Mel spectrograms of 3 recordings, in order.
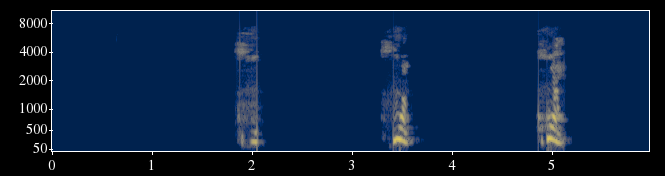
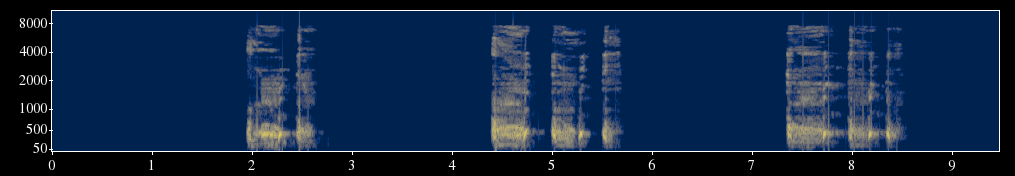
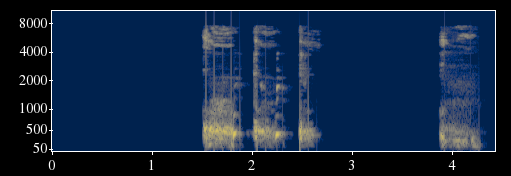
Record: exhalation_length: 6.0 s
exhalation_amplitude: 27060
exhalation_signal_mean_std_ratio: 0.21
three_cough_length: 9.5 s
three_cough_amplitude: 27217
three_cough_signal_mean_std_ratio: 0.34
cough_length: 4.4 s
cough_amplitude: 27699
cough_signal_mean_std_ratio: 0.36
survey_phase: beta (2021-08-13 to 2022-03-07)
age: 18-44
gender: Female
wearing_mask: 'No'
symptom_cough_any: true
symptom_runny_or_blocked_nose: true
symptom_sore_throat: true
symptom_abdominal_pain: true
symptom_fatigue: true
symptom_fever_high_temperature: true
symptom_headache: true
symptom_change_to_sense_of_smell_or_taste: true
symptom_loss_of_taste: true
symptom_other: true
symptom_onset: 3 days
smoker_status: Never smoked
respiratory_condition_asthma: false
respiratory_condition_other: false
recruitment_source: Test and Trace
submission_delay: 2 days
covid_test_result: Positive
covid_test_method: RT-qPCR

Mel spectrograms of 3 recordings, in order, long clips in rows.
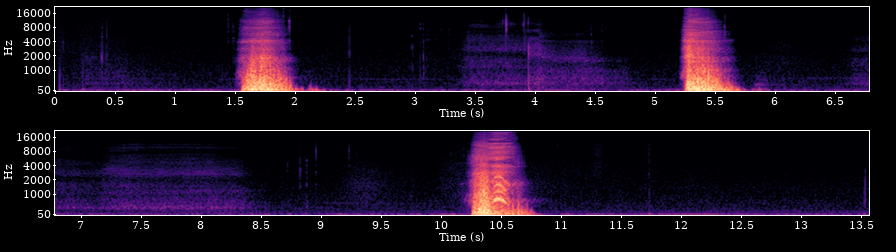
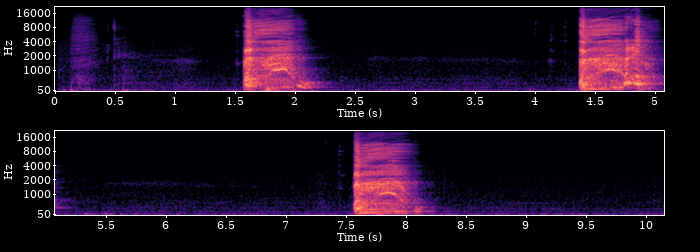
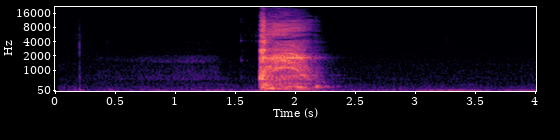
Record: exhalation_length: 13.6 s
exhalation_amplitude: 32768
exhalation_signal_mean_std_ratio: 0.22
three_cough_length: 10.2 s
three_cough_amplitude: 15748
three_cough_signal_mean_std_ratio: 0.3
cough_length: 4.0 s
cough_amplitude: 10986
cough_signal_mean_std_ratio: 0.27
survey_phase: beta (2021-08-13 to 2022-03-07)
age: 18-44
gender: Female
wearing_mask: 'No'
symptom_fatigue: true
symptom_headache: true
symptom_change_to_sense_of_smell_or_taste: true
symptom_loss_of_taste: true
symptom_other: true
smoker_status: Never smoked
respiratory_condition_asthma: true
respiratory_condition_other: false
recruitment_source: Test and Trace
submission_delay: 1 day
covid_test_result: Positive
covid_test_method: RT-qPCR
covid_ct_value: 21.9
covid_ct_gene: ORF1ab gene
covid_ct_mean: 22.9
covid_viral_load: 30000 copies/ml
covid_viral_load_category: Low viral load (10K-1M copies/ml)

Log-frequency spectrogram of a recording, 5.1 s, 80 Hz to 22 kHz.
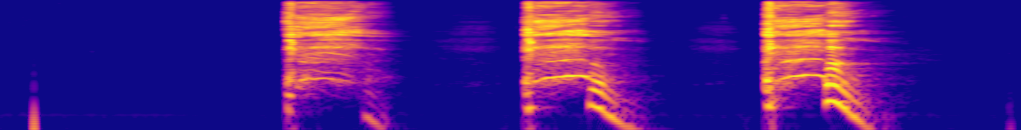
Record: three_cough_length: 5.1 s
three_cough_amplitude: 12937
three_cough_signal_mean_std_ratio: 0.43
survey_phase: beta (2021-08-13 to 2022-03-07)
age: 65+
gender: Male
wearing_mask: 'No'
symptom_cough_any: true
symptom_shortness_of_breath: true
symptom_fatigue: true
symptom_headache: true
symptom_change_to_sense_of_smell_or_taste: true
symptom_loss_of_taste: true
symptom_onset: 5 days
smoker_status: Ex-smoker
respiratory_condition_asthma: false
respiratory_condition_other: false
recruitment_source: Test and Trace
submission_delay: 2 days
covid_test_result: Positive
covid_test_method: ePCR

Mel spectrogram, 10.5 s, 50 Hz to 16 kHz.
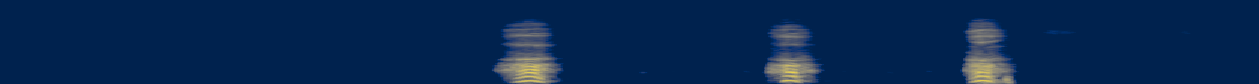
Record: exhalation_length: 10.5 s
exhalation_amplitude: 29274
exhalation_signal_mean_std_ratio: 0.18
survey_phase: beta (2021-08-13 to 2022-03-07)
age: 65+
gender: Male
wearing_mask: 'No'
symptom_cough_any: true
symptom_runny_or_blocked_nose: true
symptom_sore_throat: true
symptom_diarrhoea: true
symptom_fatigue: true
symptom_headache: true
symptom_onset: 3 days
smoker_status: Ex-smoker
respiratory_condition_asthma: true
respiratory_condition_other: false
recruitment_source: REACT
submission_delay: 2 days
covid_test_result: Positive
covid_test_method: RT-qPCR
covid_ct_value: 13.9
covid_ct_gene: E gene
influenza_a_test_result: Negative
influenza_b_test_result: Negative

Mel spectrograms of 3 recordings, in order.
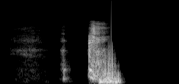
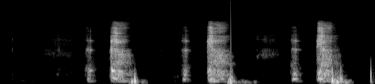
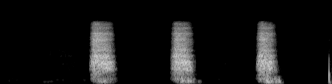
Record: cough_length: 1.8 s
cough_amplitude: 29183
cough_signal_mean_std_ratio: 0.36
three_cough_length: 3.8 s
three_cough_amplitude: 31228
three_cough_signal_mean_std_ratio: 0.37
exhalation_length: 3.3 s
exhalation_amplitude: 30034
exhalation_signal_mean_std_ratio: 0.35
survey_phase: beta (2021-08-13 to 2022-03-07)
age: 18-44
gender: Female
wearing_mask: 'No'
symptom_none: true
smoker_status: Never smoked
respiratory_condition_asthma: false
respiratory_condition_other: false
recruitment_source: REACT
submission_delay: 1 day
covid_test_result: Negative
covid_test_method: RT-qPCR
influenza_a_test_result: Negative
influenza_b_test_result: Negative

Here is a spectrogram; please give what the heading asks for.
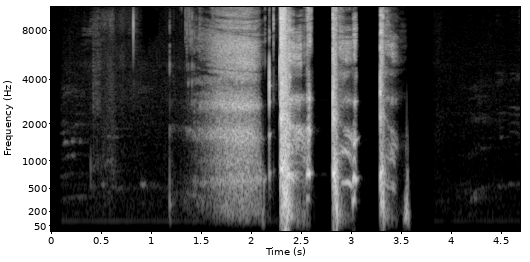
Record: three_cough_length: 4.7 s
three_cough_amplitude: 32768
three_cough_signal_mean_std_ratio: 0.29
survey_phase: beta (2021-08-13 to 2022-03-07)
age: 45-64
gender: Female
wearing_mask: 'No'
symptom_none: true
smoker_status: Ex-smoker
respiratory_condition_asthma: false
respiratory_condition_other: false
recruitment_source: REACT
submission_delay: 1 day
covid_test_result: Negative
covid_test_method: RT-qPCR
influenza_a_test_result: Unknown/Void
influenza_b_test_result: Unknown/Void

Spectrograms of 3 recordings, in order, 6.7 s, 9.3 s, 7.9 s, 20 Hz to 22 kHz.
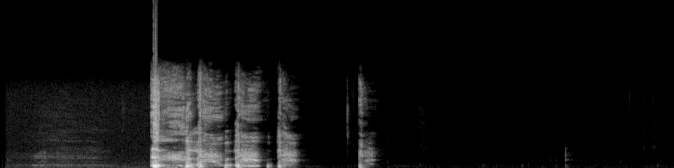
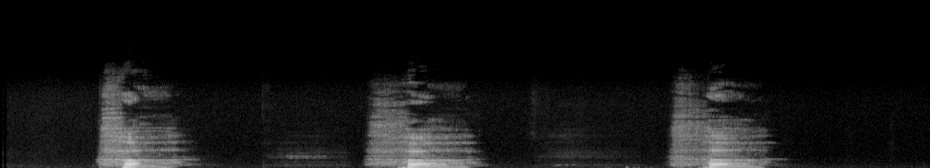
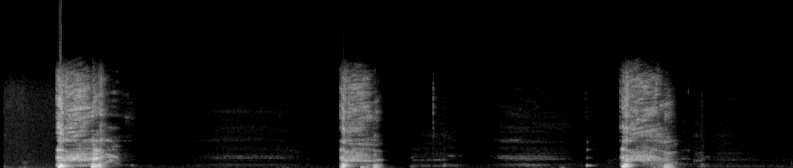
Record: cough_length: 6.7 s
cough_amplitude: 32768
cough_signal_mean_std_ratio: 0.22
exhalation_length: 9.3 s
exhalation_amplitude: 26924
exhalation_signal_mean_std_ratio: 0.28
three_cough_length: 7.9 s
three_cough_amplitude: 32768
three_cough_signal_mean_std_ratio: 0.24
survey_phase: beta (2021-08-13 to 2022-03-07)
age: 65+
gender: Male
wearing_mask: 'No'
symptom_cough_any: true
symptom_runny_or_blocked_nose: true
symptom_fatigue: true
symptom_headache: true
symptom_change_to_sense_of_smell_or_taste: true
symptom_loss_of_taste: true
symptom_other: true
symptom_onset: 4 days
smoker_status: Ex-smoker
respiratory_condition_asthma: true
respiratory_condition_other: false
recruitment_source: Test and Trace
submission_delay: 1 day
covid_test_result: Positive
covid_test_method: RT-qPCR
covid_ct_value: 12.0
covid_ct_gene: ORF1ab gene
covid_ct_mean: 12.2
covid_viral_load: 100000000 copies/ml
covid_viral_load_category: High viral load (>1M copies/ml)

